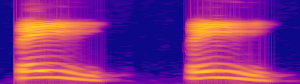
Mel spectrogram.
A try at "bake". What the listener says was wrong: Oh, you're not saying the K sound. You really have to say bake.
